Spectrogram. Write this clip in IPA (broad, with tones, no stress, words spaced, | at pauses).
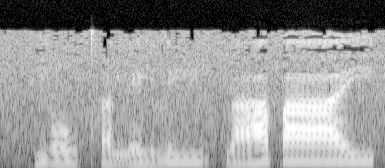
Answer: jo˨˧wt̪ʰɐ˨˩ne˨j liː˧kʷaː˨˥paː˥j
